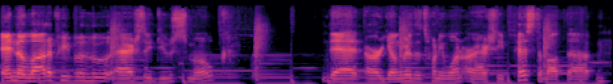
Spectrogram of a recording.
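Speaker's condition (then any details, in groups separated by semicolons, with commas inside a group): No condition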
